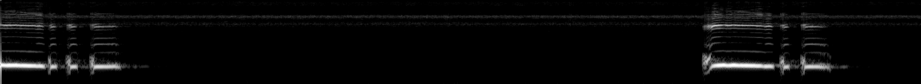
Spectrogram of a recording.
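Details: Local zebra dove from Indonesia in vigorous song. Two loud cooing phrases, each a sustained clear coo broken into a couple of short stuttering notes, separated by silence and a low constant hum.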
